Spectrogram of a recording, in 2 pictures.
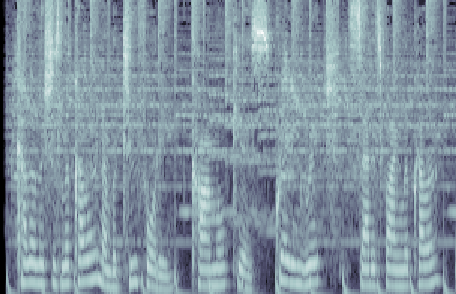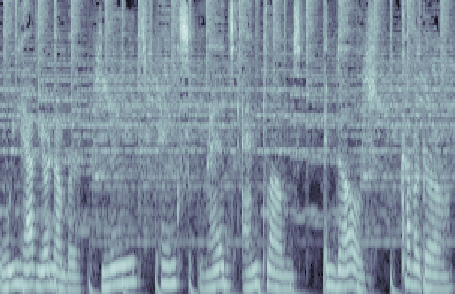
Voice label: african american commercial; AFRICAN AMERICAN » Millennial. Conversational, real, textured, resonate, athletic, and persuasive. AfAm.

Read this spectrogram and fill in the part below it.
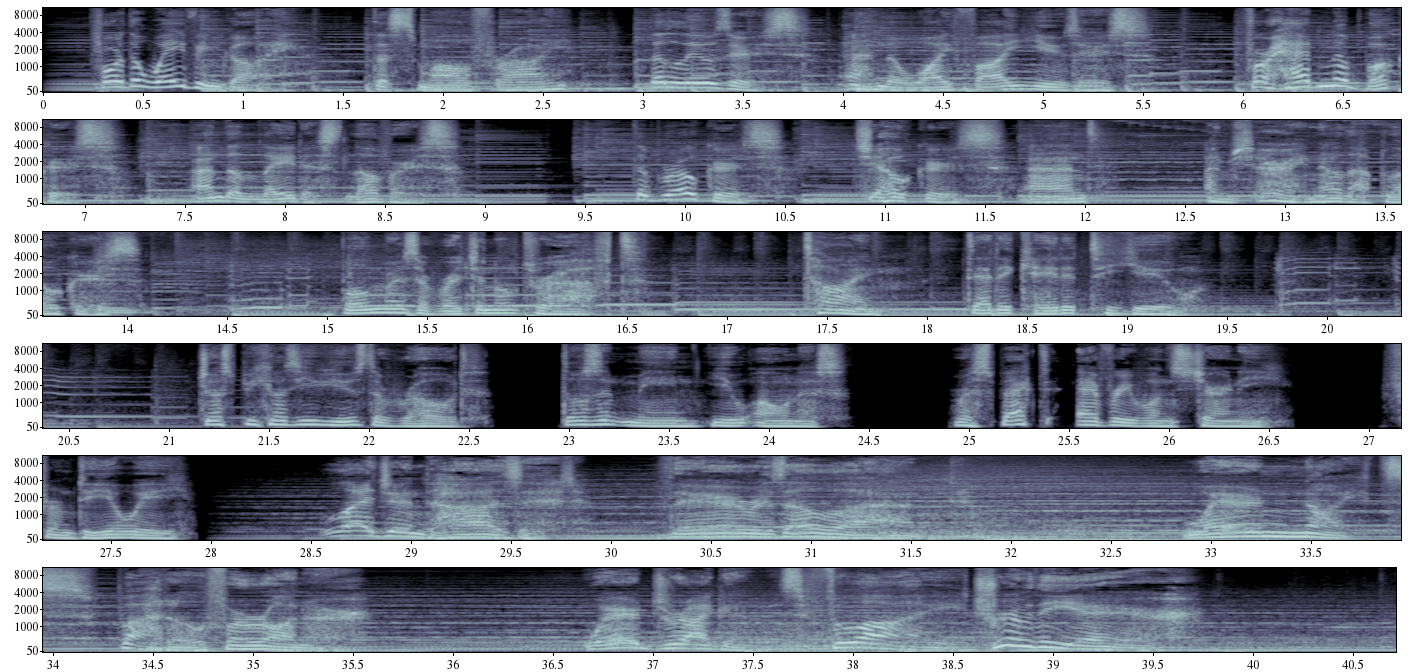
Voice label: irish commercial; Warm, Confident, and Deep.

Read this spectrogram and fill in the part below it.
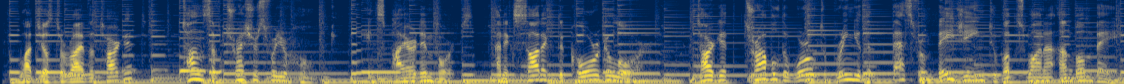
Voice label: spanish accented english

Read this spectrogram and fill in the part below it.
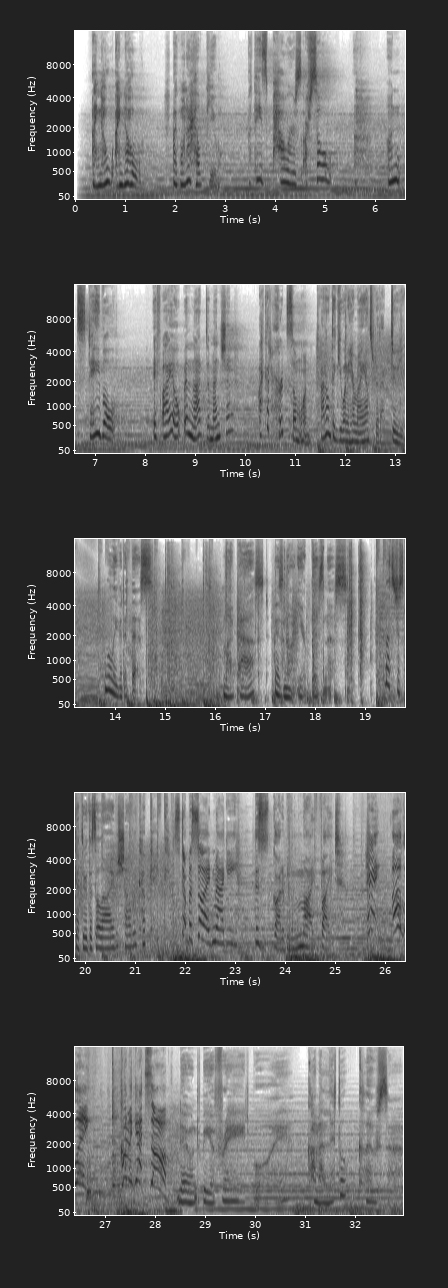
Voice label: women video games; Millennial, Young, Warm, and Real.

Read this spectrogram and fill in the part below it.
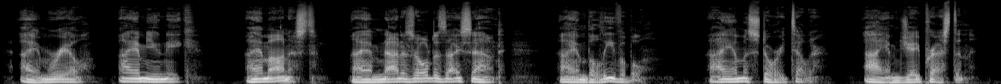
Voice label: men mini demo

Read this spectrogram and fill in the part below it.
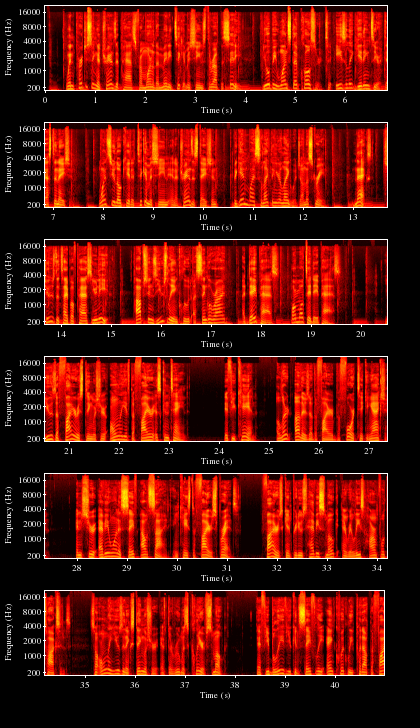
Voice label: men elearning; Baritone, confident, cool, smooth, believable, friendly, Millennial, and warm.

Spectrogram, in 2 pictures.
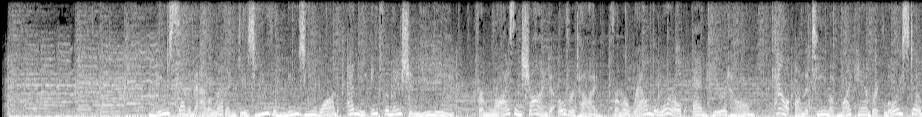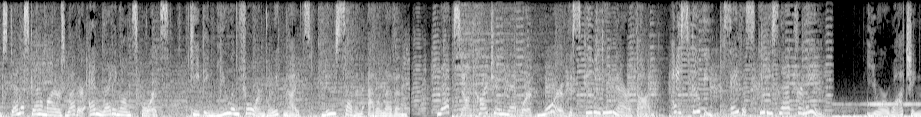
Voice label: women promos

